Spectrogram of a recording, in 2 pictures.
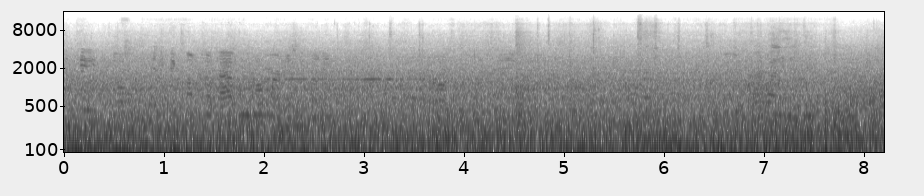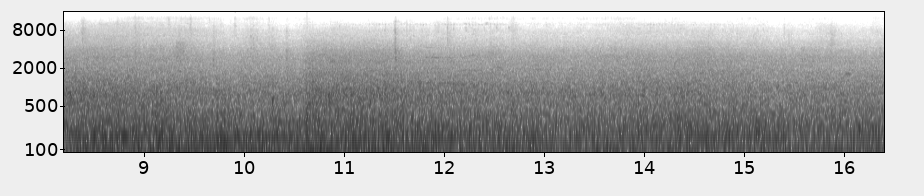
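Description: Busy city street ambience: a steady low traffic rumble with voices of passing pedestrians, and a brief knock about ten and a half seconds in.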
